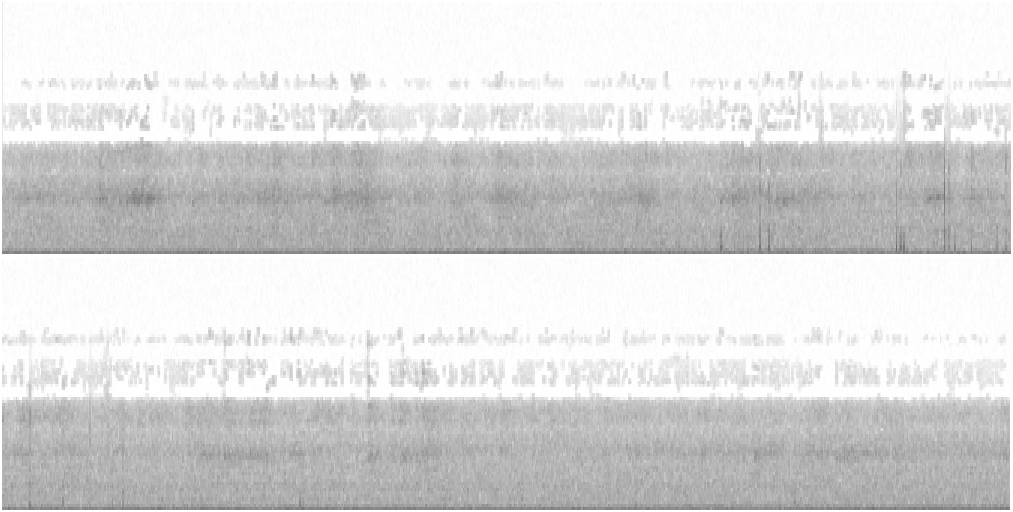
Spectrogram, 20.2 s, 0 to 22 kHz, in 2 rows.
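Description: Audi S4's 2.7-litre twin-turbo V6 idling with a steady low drone, with a few light clicks between about seven and ten seconds in.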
